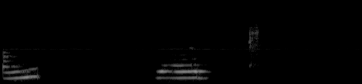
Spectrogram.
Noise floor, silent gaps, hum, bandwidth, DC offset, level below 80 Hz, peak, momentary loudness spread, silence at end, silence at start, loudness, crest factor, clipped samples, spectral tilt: -73 dBFS; none; none; 16.5 kHz; under 0.1%; under -90 dBFS; -30 dBFS; 13 LU; 1 s; 0 s; -45 LUFS; 18 dB; under 0.1%; -4 dB/octave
